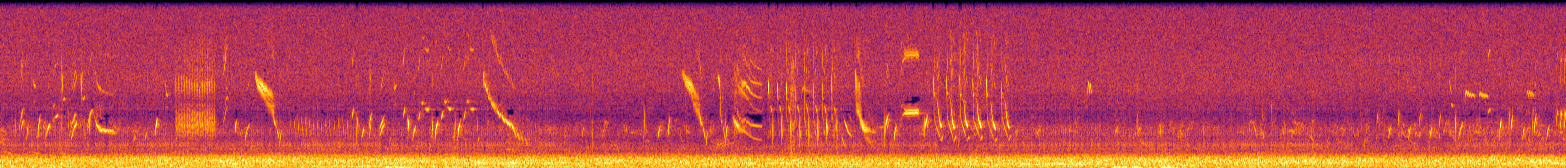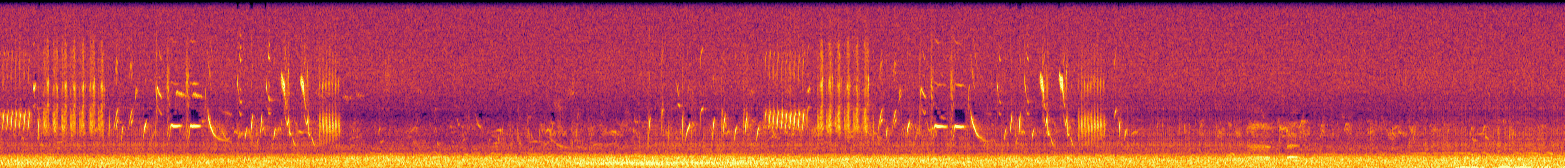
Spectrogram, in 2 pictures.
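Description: European goldfinch singing: several phrases of rapid, high twittering and trills, heard fairly faint over a steady low background noise, with one brief low thump about halfway through.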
